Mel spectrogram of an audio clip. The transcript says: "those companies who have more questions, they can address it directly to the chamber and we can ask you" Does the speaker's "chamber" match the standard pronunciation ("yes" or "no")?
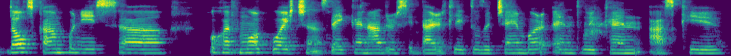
yes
